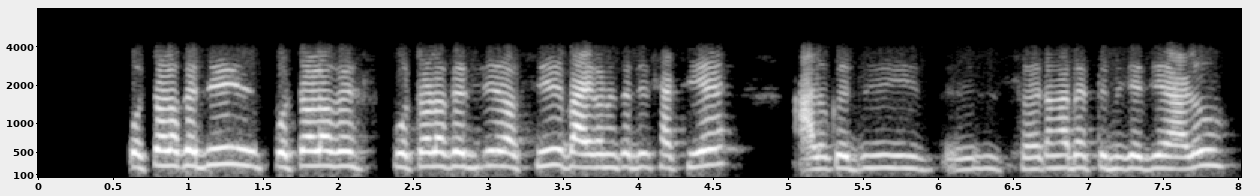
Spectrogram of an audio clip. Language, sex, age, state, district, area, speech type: Odia, female, 60+, Odisha, Jharsuguda, rural, conversation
